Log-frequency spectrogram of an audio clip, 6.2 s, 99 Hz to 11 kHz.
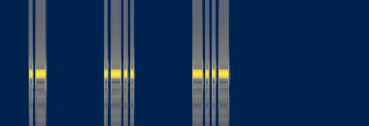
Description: Morse code, heard as a keyed tone, about 22 wpm, spaced as for 8 wpm, 700 Hz. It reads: ALX
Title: USA Call Signs - 6 Characters - 6x Character Spacing - 22wpm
